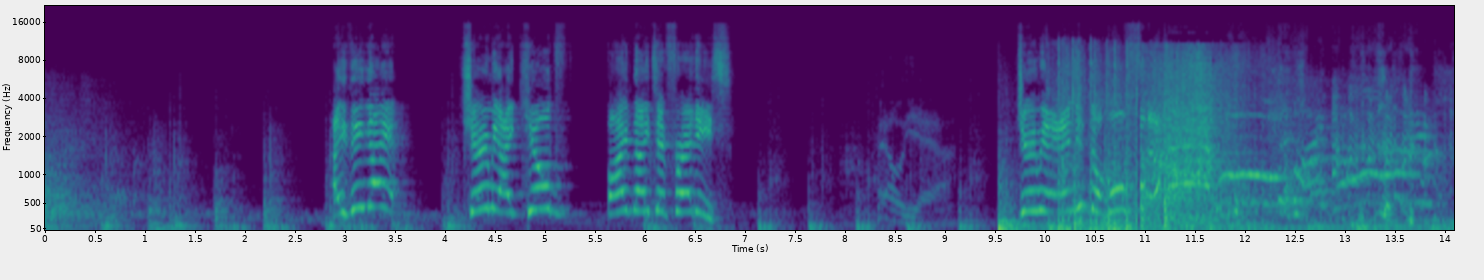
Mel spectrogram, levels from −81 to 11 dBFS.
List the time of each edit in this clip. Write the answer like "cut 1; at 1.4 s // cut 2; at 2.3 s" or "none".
cut 1; at 11.0 s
